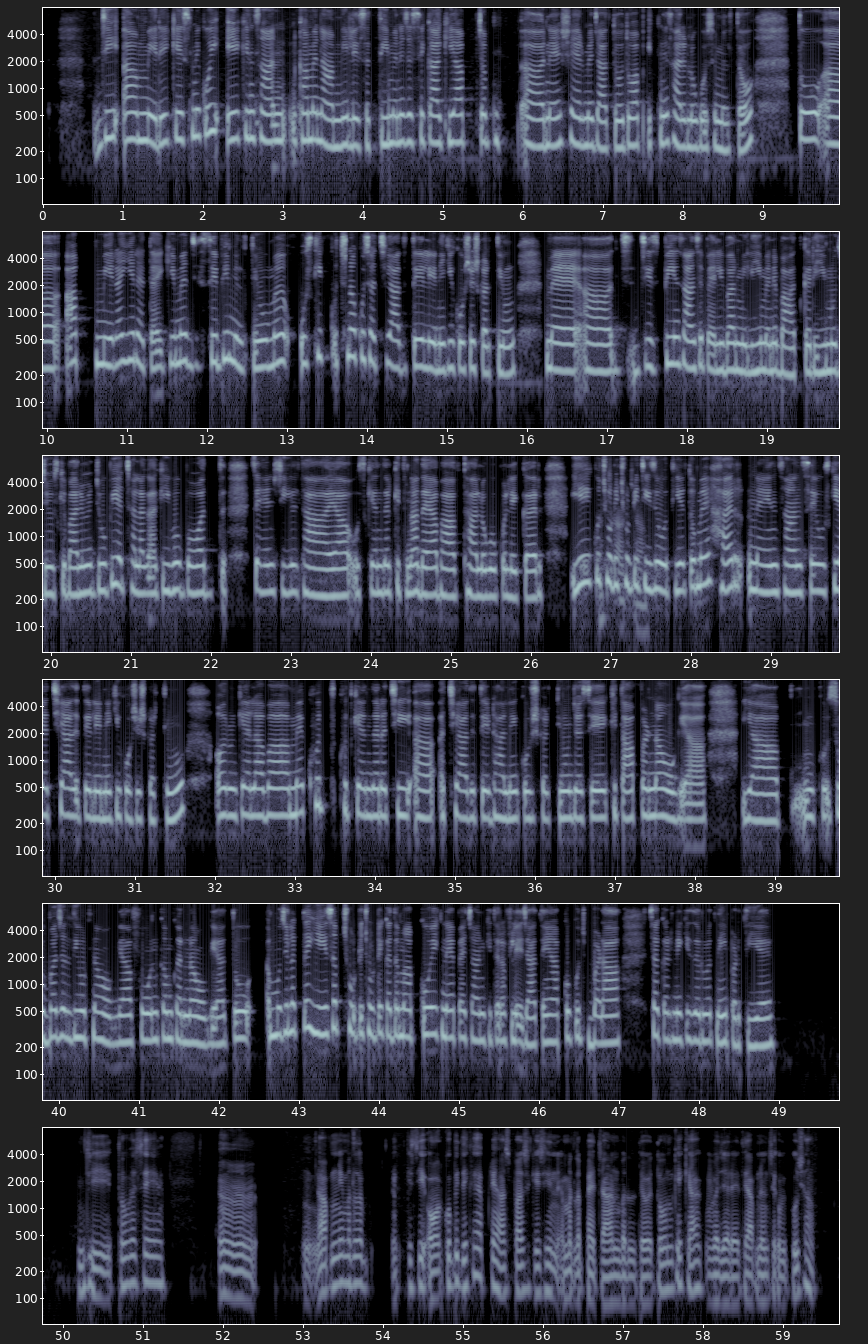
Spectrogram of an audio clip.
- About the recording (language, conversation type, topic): Hindi, podcast, अपनी पहचान बदलने के लिए आपने पहला कदम क्या उठाया?
- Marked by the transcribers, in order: static; tapping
